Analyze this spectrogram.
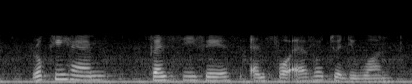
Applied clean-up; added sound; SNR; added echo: none; Engine; 6 dB; none.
